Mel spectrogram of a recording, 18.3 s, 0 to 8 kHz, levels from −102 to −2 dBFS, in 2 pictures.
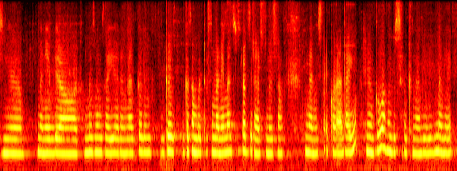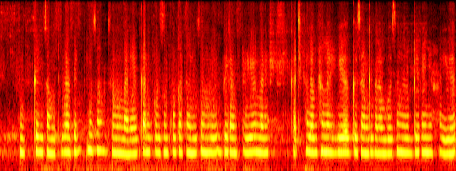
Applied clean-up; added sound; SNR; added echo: neural separator model SepFormer DNS4.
